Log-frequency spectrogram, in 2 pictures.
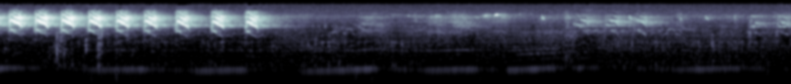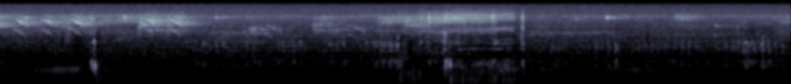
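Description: A bird calling a rapid series of high, falling whistled notes, about three a second, for the first two and a half seconds. Fainter bird chirps follow over a low steady hum, with one sharp click about nine seconds in.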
